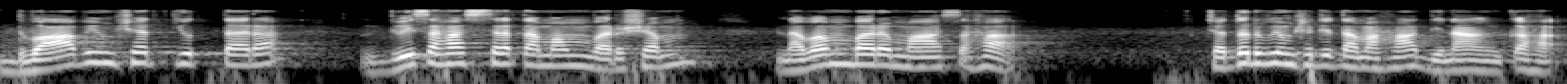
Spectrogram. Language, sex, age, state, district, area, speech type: Sanskrit, male, 30-45, Telangana, Nizamabad, urban, spontaneous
